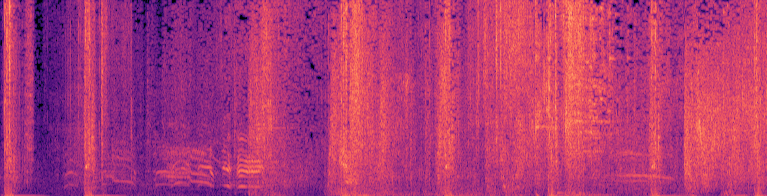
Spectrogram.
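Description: Magic bolts whoosh and crackle as they fly.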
